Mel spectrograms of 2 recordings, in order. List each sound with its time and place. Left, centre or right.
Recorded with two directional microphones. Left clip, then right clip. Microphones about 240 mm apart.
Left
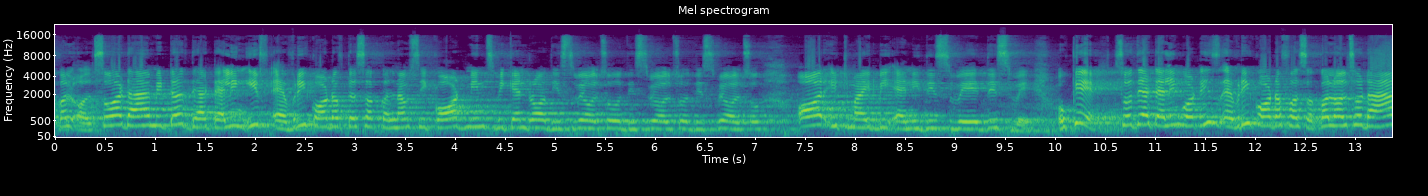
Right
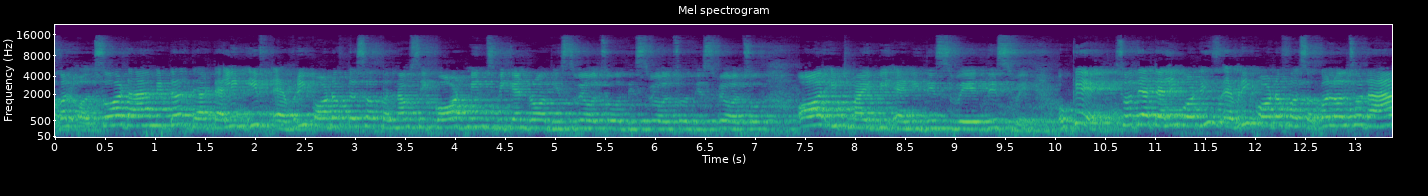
0.0 s a woman's voice: left
7.4 s a woman's voice: left
10.0 s a woman's voice: left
